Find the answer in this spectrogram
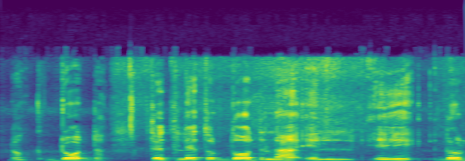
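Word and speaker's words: ض: C'est l'allongement du son lors de la prononciation de la lettre. Donc, Dod.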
